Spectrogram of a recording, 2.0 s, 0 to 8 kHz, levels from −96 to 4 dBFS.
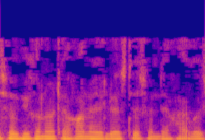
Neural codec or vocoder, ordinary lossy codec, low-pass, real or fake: codec, 24 kHz, 6 kbps, HILCodec; MP3, 24 kbps; 7.2 kHz; fake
